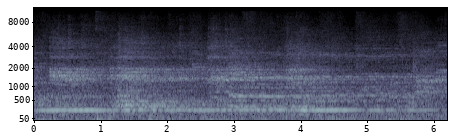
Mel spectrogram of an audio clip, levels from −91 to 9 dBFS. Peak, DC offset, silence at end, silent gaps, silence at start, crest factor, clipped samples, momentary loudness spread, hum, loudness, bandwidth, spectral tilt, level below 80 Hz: -16 dBFS; 0.1%; 0 s; none; 0 s; 14 dB; under 0.1%; 7 LU; none; -31 LUFS; 10.5 kHz; -6 dB/octave; -48 dBFS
